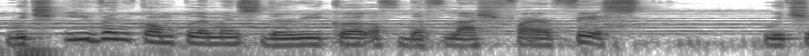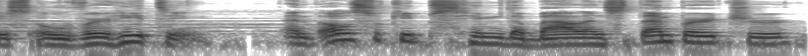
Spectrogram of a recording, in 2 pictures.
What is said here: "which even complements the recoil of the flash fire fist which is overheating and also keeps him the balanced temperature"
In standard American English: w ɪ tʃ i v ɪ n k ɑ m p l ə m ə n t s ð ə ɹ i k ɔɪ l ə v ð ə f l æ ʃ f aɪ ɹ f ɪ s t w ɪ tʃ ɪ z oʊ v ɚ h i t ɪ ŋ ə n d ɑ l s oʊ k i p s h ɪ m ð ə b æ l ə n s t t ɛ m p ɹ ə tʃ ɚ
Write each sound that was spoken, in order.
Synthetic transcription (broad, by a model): w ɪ tʃ i v ɪ n k ɑ m p l ə m ə n t s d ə ɹ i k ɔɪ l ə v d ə f l æ ʃ f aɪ ɹ f ɪ s t w ɪ tʃ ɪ s oʊ v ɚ h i t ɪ ŋ ə n d ɑ l s oʊ k i p s h ɪ m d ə b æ l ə n s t t ɛ m p ɹ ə tʃ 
